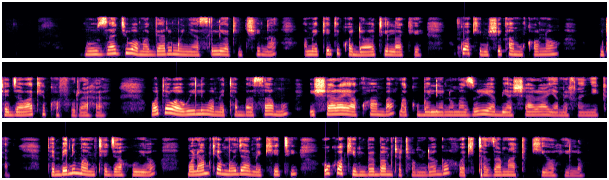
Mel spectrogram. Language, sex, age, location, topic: Swahili, female, 36-49, Nairobi, finance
